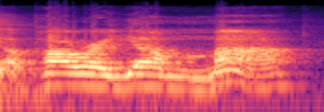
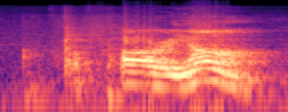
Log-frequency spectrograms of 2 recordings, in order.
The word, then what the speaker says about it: Ephraim: It's not going to be aparayama. That ah falls off. Aparayum.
